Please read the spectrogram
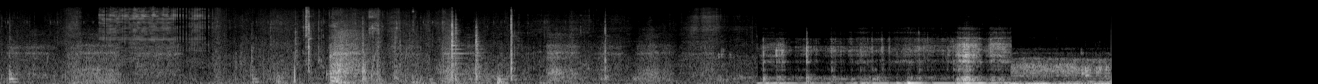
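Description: A hooked muskie splashing at the surface beside a boat as it is scooped into a landing net, with irregular knocks and scrapes of the net and gear against the boat. A low rumble comes in for the last few seconds, then the sound cuts off abruptly about eleven seconds in.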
